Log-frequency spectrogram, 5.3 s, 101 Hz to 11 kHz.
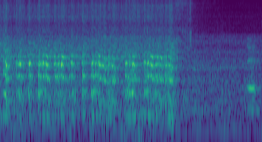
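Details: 1998 BMW 5 Series Touring, 2-litre six-cylinder automatic, rear-wheel drive, after sitting six days under ice: about three seconds of steady starter cranking with a regular beat, then it stops; never catches, cranks but won't start.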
